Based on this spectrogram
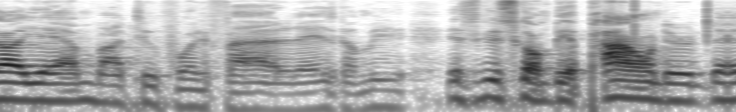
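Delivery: low, fast, sluggish joking tone. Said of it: "if I felt sluggish, I'd be like".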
